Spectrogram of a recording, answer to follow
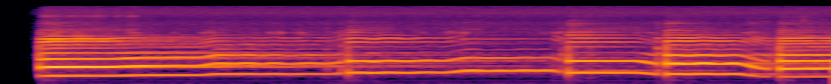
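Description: Solo blues guitar playing a slow opening phrase: about five picked single notes, each left to ring, with slides and bends in pitch between them.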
